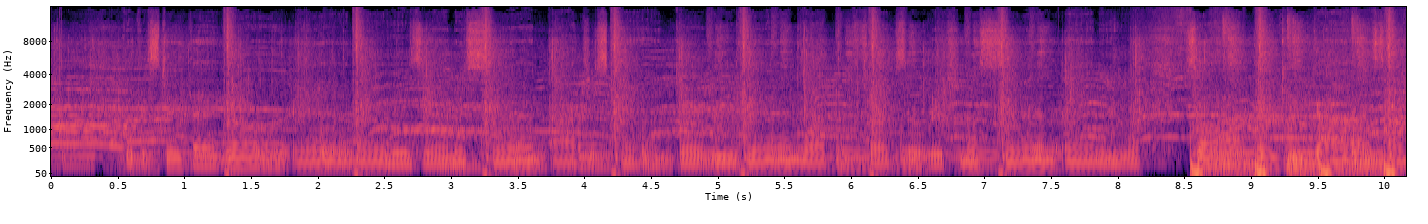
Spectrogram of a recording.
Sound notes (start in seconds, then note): 1.0 crowd claps to the beat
